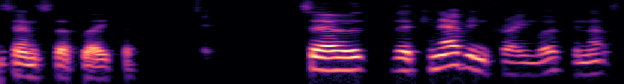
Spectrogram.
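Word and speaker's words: Cynefin: but we can send stuff later so the kinevin framework and that's how you pronounce it it's pronounced ken evin it's literal translation into english is habitat or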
